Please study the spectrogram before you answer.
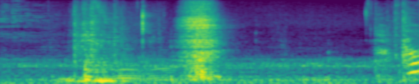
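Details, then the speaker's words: A K-pop group member sneezes, said to happen on stage or on camera: a brief voiced intake, then one sharp, hissing sneeze burst in a small room. "멤버들이 재치기 할 때 되게 특이하게 해요. 약간 다양한 뭐뭐? 완전 시원하게 하는 거."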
